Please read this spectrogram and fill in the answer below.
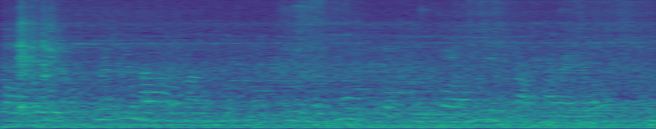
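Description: Coin-operated front-loading washing machine in its spin cycle, a steady low hum.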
